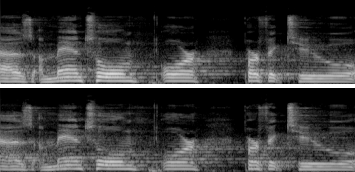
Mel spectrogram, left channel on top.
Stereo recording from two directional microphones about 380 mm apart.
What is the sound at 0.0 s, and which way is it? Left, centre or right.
Speech, centre.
